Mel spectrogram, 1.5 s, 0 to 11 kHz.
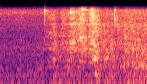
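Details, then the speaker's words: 2011 Titan CG 150 motorcycle that would not start on the electric starter. After a direct-connection test pointed to heavy dirt on the battery's positive terminal, a short crank catches at once into a steady rising idle: quick, clean start. "acendeu agora ligou rapidamente então o problema aqui realmente está aparecendo se esse excesso de sujeira aqui no borne Positivo da bateria"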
